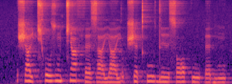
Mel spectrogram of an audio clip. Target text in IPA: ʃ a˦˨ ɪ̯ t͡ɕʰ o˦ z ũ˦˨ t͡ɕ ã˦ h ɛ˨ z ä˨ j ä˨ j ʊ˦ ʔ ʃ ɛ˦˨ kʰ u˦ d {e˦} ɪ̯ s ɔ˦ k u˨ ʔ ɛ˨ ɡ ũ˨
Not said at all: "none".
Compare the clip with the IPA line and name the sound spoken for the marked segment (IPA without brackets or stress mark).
e˦˨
